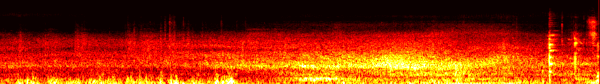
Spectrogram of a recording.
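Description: A vehicle passing on the road, its noise swelling to a peak past the middle and then fading, over a steady low rumble. A few light clicks near the end.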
